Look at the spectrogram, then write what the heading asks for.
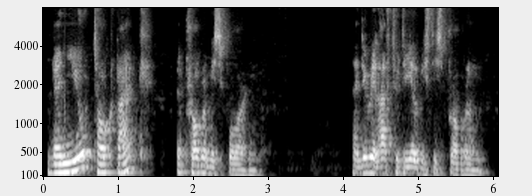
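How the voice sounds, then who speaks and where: A man's voice: mid-range voice, expressive, measured pace, dark tone, roomy sound, rough recording. A man with a Swiss accent giving a reflective spiritual talk, earnest and repeating phrases for emphasis. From Switzerland. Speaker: spiritual speaker.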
